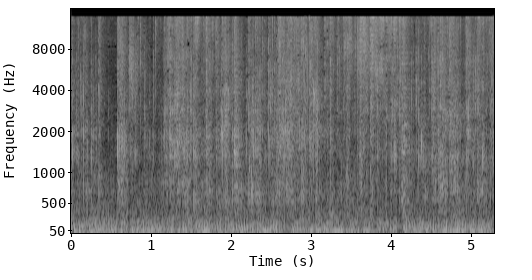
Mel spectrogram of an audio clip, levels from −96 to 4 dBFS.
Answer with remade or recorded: recorded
